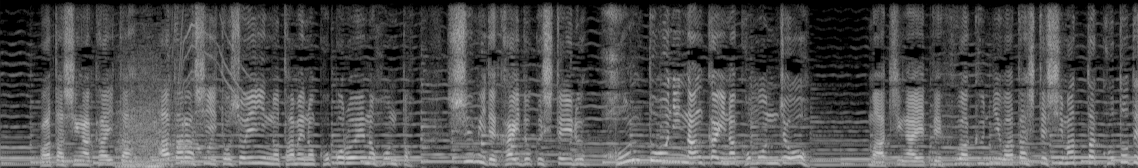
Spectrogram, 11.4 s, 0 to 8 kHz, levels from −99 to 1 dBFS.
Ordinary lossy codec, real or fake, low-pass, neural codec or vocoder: none; real; none; none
